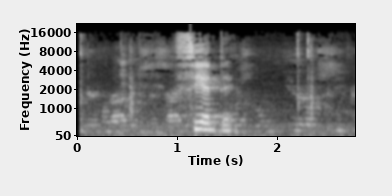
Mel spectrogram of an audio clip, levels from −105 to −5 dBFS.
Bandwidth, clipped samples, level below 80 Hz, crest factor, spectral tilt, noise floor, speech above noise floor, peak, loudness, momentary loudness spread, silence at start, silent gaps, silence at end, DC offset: 16.5 kHz; under 0.1%; -56 dBFS; 22 dB; -1 dB/octave; -37 dBFS; 19 dB; 0 dBFS; -15 LUFS; 24 LU; 0 s; none; 0.15 s; under 0.1%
